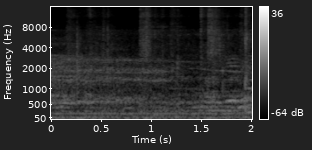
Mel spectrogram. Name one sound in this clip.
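Footsteps scuff on a concrete floor.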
